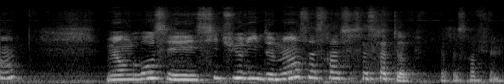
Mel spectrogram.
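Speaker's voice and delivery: ordinary talk, nothing marked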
